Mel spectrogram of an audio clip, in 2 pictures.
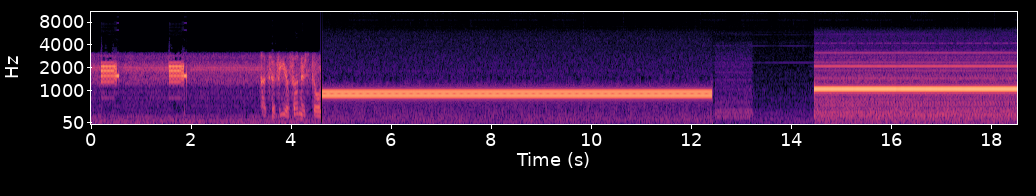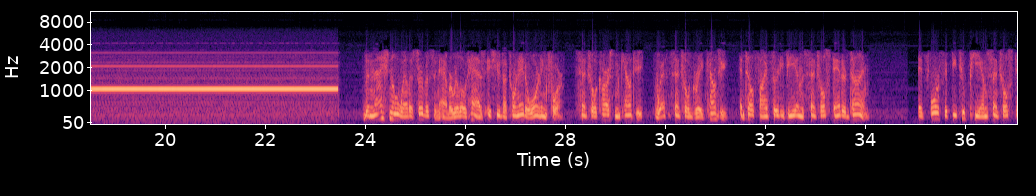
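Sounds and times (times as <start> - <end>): steady warning alarm tone: 13.2 - 25.3.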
